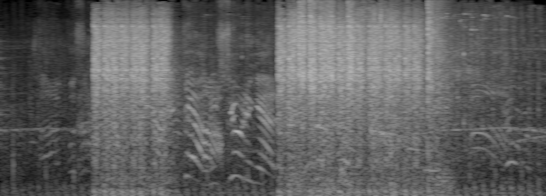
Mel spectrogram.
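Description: A submachine gun fires rapid bursts of shots.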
